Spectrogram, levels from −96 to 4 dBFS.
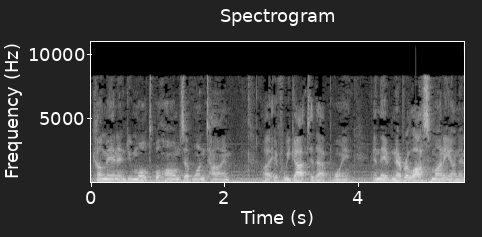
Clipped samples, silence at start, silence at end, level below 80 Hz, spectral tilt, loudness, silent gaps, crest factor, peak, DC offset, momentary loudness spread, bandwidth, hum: under 0.1%; 0 s; 0 s; -28 dBFS; -6.5 dB/octave; -16 LUFS; none; 16 dB; 0 dBFS; under 0.1%; 9 LU; 8.8 kHz; 60 Hz at -30 dBFS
